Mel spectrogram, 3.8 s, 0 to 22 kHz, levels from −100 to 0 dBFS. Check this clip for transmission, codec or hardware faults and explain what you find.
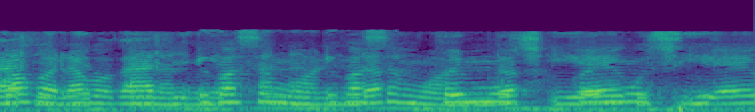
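Three faults are audible in this speech clip: a delayed second copy running throughout, codec damage throughout, and a brief pitch-and-speed jump.

Throughout, every sound repeats about 0.7 seconds later at roughly equal loudness, a clean, full-band copy with no room tail. This is likely a doubled audio track, where a second, slower capture path or a misaligned edit mixes the same audio in twice.

Across the whole clip the sound is dull and smeared, with nothing above 7.6 kHz and a fizzy, warbling edge on sibilants. That points to AAC compression, likely AAC-LC at a low rate around 24 kbps, quantising the spectrum coarsely and discarding the top band.

From 1.01 to 1.99 s the audio runs 6.36% fast and sits 107 cents sharp, just over a semitone, then snaps back to normal. This is likely a drift correction step, where clock-matching software abruptly changed the playback rate to rebalance its buffer.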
